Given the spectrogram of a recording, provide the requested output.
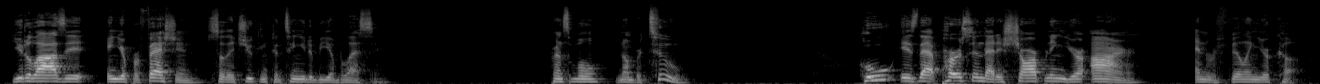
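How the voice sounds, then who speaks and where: A man with a medium-pitched voice speaks in an animated tone with lively intonation, a moderate pace and long, frequent pauses. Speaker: motivational speaker. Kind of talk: motivational talk.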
